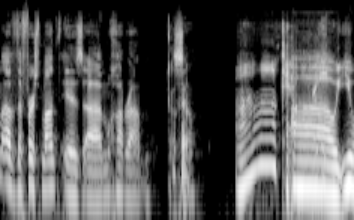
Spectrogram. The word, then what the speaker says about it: Muharram: The name of the first month is Muharram.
